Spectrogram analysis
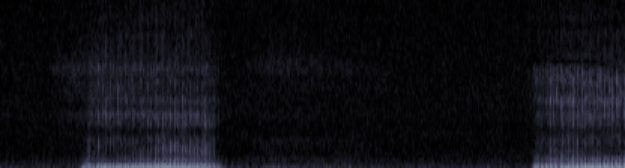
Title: Pit bull snoring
